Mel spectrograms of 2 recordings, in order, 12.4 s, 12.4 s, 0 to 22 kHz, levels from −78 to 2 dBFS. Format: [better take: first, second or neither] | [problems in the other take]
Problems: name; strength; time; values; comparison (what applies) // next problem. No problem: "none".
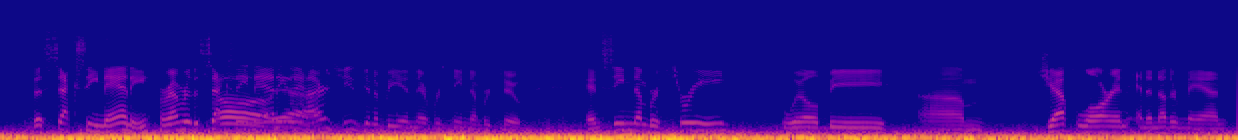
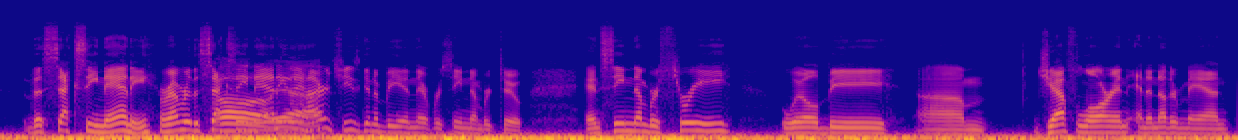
second | low rumble; loud; throughout; 1 dB below the speech; faint in the second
